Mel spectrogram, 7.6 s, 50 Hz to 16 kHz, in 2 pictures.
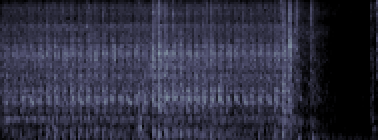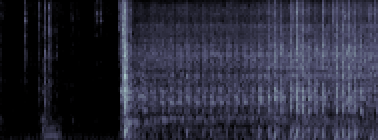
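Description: Cold 1979 BMW 520/6 E12 with a carburettor and automatic choke cranking: a loud, buzzing churn breaks into a short near-silent pause with a few coughs, then catches again with a sharp burst into a steady running drone.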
